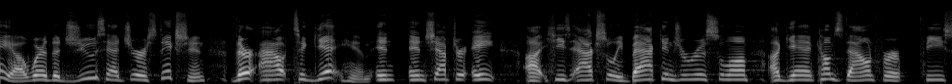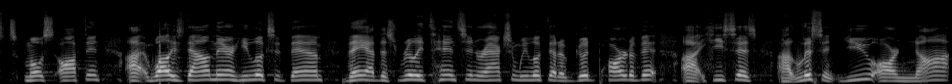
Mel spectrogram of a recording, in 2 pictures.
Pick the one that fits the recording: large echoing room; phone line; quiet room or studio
large echoing room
